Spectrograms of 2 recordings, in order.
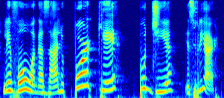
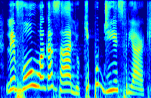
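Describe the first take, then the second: First: "porque" stretched out, then a pause; stress on PORQUE. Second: Said in the usual way. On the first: Shown as a demonstration. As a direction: lean on "porque" as the substituted word. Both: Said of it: "Você pode pôr o pois no lugar ou porquê".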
